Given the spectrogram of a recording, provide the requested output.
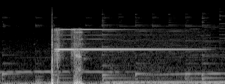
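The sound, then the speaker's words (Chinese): A bicycle bell rings twice in quick succession, two bright metallic dings whose high, clear tone lingers and slowly fades afterward, with no voices present, as someone rides off on a bicycle. “他给了吉尔莲一个大大的拥抱，骑上自行车走了。”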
